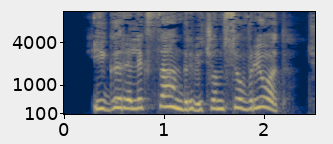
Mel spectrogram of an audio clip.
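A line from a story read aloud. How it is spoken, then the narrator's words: Shrill tearful shouting. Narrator (Russian): чуть не плача кричал Артем визгливым голосом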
